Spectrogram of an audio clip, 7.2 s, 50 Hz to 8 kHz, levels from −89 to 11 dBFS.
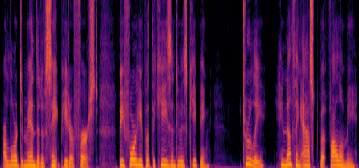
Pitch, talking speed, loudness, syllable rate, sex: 205 Hz, 185 wpm, -18 LUFS, 5.6 syllables/s, female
